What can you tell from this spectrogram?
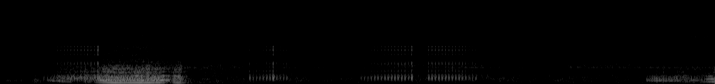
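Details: Olde English Bulldogge asleep and snoring: a deep, loud rumbling snore, then shorter buzzy rasping breaths a second or so apart, ending in another low rattle.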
